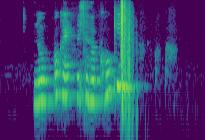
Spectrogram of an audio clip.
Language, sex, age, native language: Icelandic, female, 10, Icelandic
